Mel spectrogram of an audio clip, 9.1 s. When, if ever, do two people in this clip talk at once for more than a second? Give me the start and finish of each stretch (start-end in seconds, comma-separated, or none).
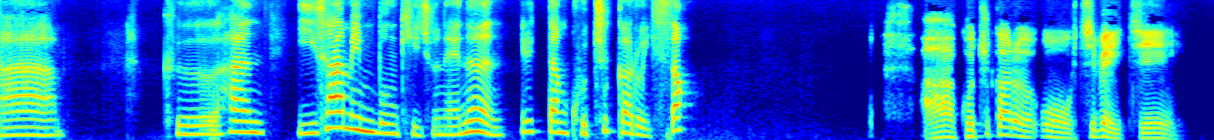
none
